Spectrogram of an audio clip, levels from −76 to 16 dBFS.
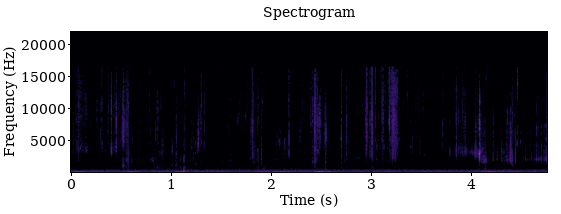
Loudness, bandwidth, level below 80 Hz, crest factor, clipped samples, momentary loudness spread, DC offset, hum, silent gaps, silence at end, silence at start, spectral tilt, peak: -51 LUFS; 17 kHz; -52 dBFS; 24 dB; under 0.1%; 10 LU; under 0.1%; none; none; 0 s; 0 s; -2.5 dB/octave; -22 dBFS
